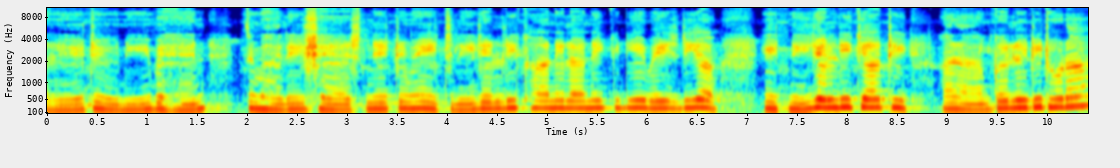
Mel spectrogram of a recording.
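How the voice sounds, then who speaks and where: Using a cartoonish character voice, a female-sounding speaker talks at a very slow pace and a medium pitch for a woman. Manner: familiar, chatty.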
